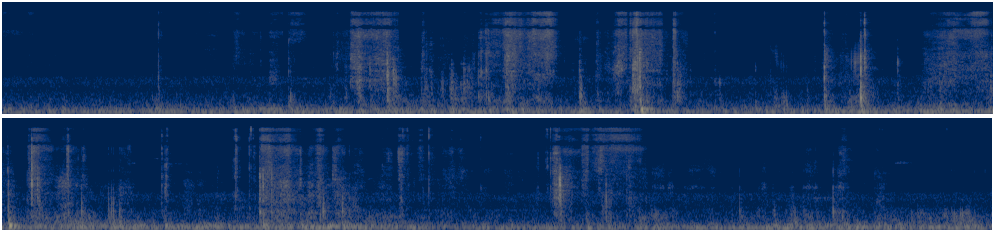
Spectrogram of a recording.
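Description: Quiet paper handling: soft rustles and small clicks as paper stickers are peeled from sticker sheets with tweezers and pressed onto planner pages, with pages turned.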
